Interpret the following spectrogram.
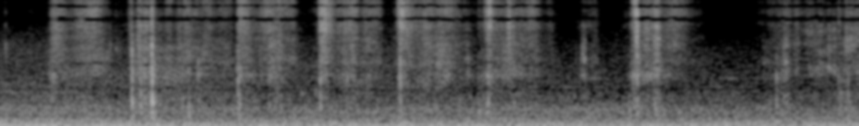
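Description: Magic: The Gathering cards being flicked through by hand, each card slid off the front of the stack to the back: a string of irregular soft snaps and swishes, roughly two or three a second.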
